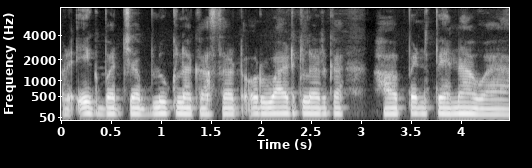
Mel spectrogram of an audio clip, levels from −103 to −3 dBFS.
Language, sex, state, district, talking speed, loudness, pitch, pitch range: Hindi, male, Jharkhand, Palamu, 200 wpm, -15 LUFS, 115 Hz, 115-120 Hz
